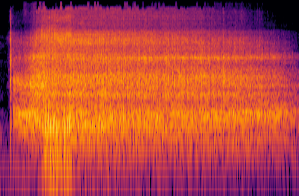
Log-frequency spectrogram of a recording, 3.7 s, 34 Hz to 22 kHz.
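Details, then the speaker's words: 2005 Makita HM1202C demolition hammer with 20 years of work, before repair: the motor spins up with a harsh, gravelly whirr and rattle over a high whine, then runs down. The armature sparks on one side (possibly a brush), and the gearing sounds a bit geary from worn armature and crank gears. "Maybe it does, maybe it doesn't. Don't know. Thought it sounded a bit geary."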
